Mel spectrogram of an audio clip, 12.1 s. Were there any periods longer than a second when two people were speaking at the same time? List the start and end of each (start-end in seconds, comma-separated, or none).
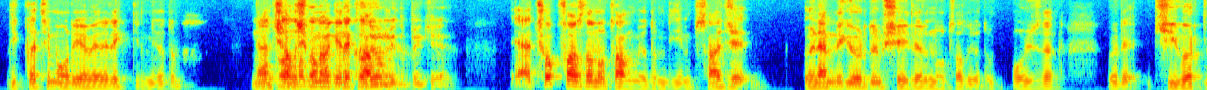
2.5-4.1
